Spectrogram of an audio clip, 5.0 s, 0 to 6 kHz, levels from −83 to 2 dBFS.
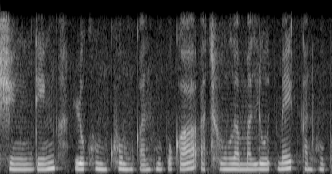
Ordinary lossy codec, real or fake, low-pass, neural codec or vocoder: none; fake; 5.4 kHz; codec, 16 kHz, 8 kbps, FunCodec, trained on Chinese and English, 25 frames a second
